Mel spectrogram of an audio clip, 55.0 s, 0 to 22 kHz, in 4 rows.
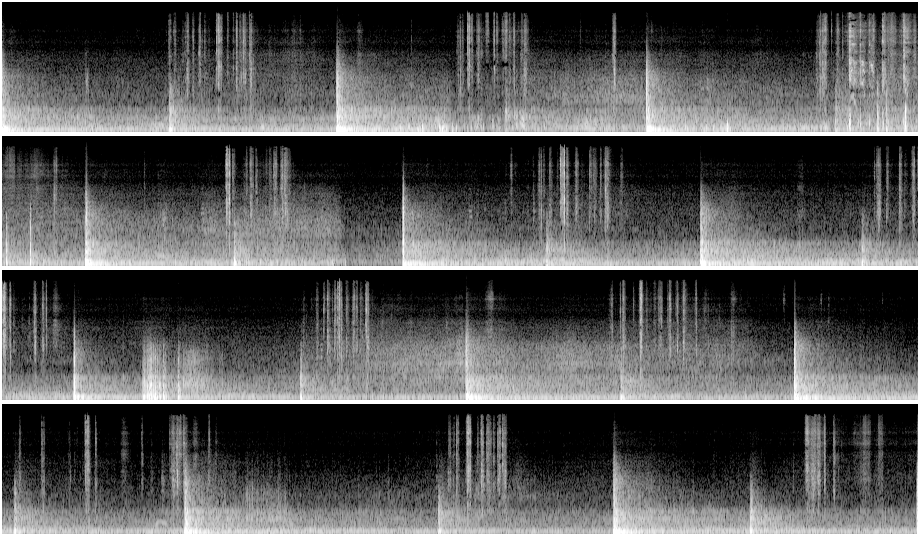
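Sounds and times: distant firework booms with echo: 0.0 - 1.1, 5.0 - 6.5, 9.6 - 11.1, 13.1 - 16.2, 19.8 - 20.7, 24.2 - 25.5, 28.5 - 30.8, 34.4 - 35.8, 39.3 - 41.8, 50.4 - 51.6.

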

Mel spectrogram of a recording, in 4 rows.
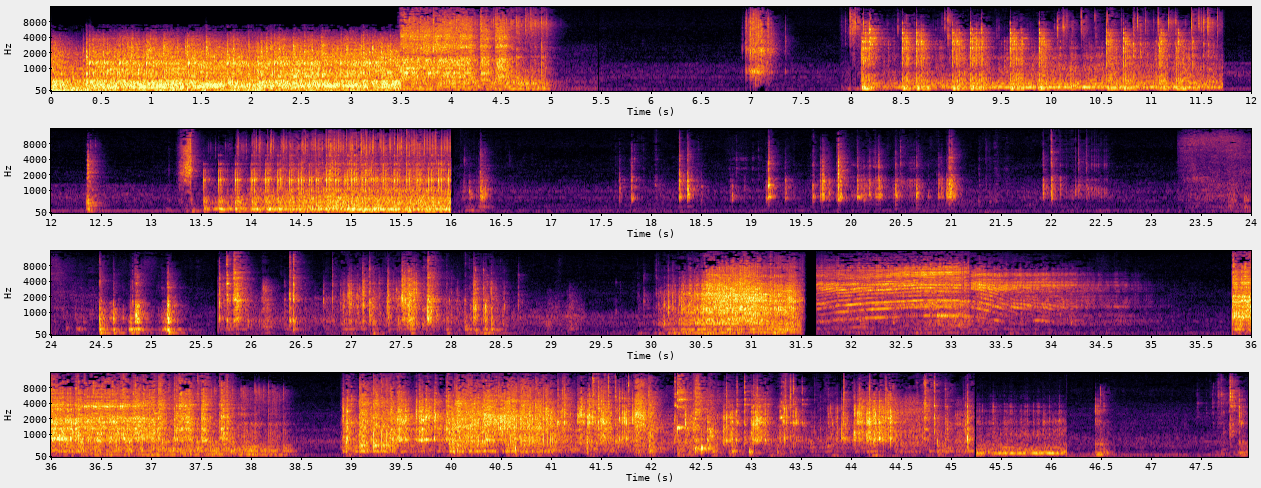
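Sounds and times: glass marbles rolling on wood: 8.0 - 11.8, 13.6 - 16.0
plastic toy trucks rattling: 17.7 - 22.6, 35.8 - 45.3.

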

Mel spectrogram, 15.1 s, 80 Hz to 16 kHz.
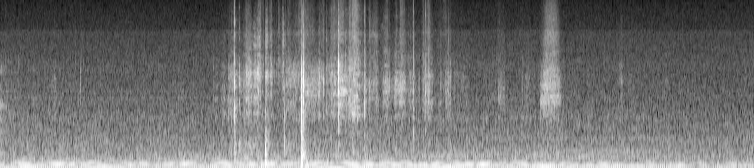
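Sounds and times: steady low hum: 0.0 - 15.0
cardstock rustling: 4.4 - 9.2.

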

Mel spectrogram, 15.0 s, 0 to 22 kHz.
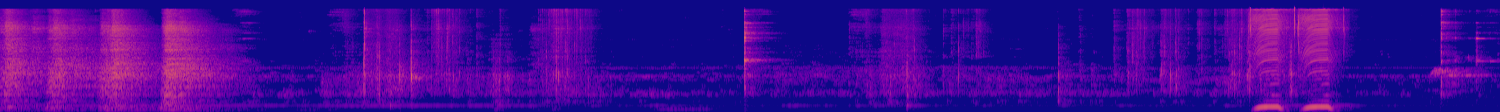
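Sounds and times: foil pouch crinkling: 3.6 - 6.0, 8.8 - 10.0, 11.1 - 13.5
spoon scraping powder: 8.5 - 10.0, 11.2 - 13.5
spoon clinking on glass: 14.4 - 15.0.

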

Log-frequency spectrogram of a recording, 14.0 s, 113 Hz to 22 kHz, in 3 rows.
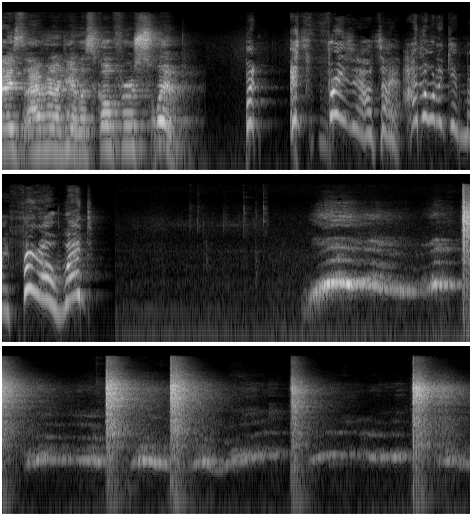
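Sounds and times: high-pitched wailing cry: 7.7 - 14.0
belt lashes cracking: 9.3 - 9.8, 10.4 - 11.5, 13.5 - 14.0.

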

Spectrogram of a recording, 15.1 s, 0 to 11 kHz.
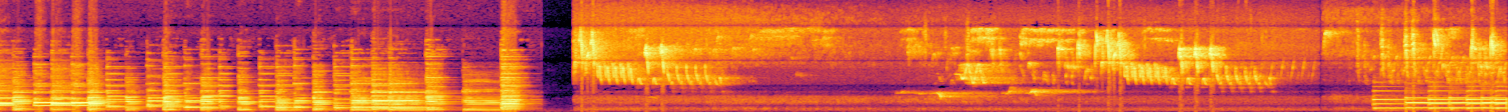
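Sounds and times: songbirds chirping trills: 5.8 - 15.0.

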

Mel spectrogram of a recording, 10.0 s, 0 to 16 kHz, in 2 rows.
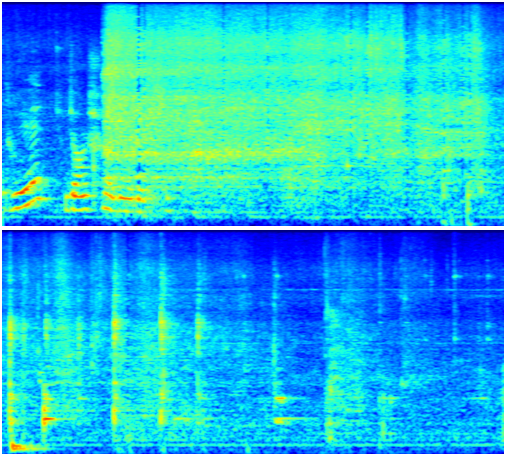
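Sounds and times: steel bowl clinking on pot: 4.4 - 7.2.

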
